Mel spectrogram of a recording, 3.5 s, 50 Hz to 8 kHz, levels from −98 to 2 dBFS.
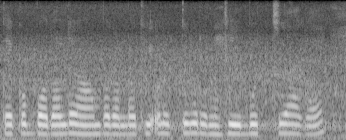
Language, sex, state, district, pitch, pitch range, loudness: Chakma, female, Tripura, Unakoti, 190 Hz, 185-195 Hz, -16 LUFS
